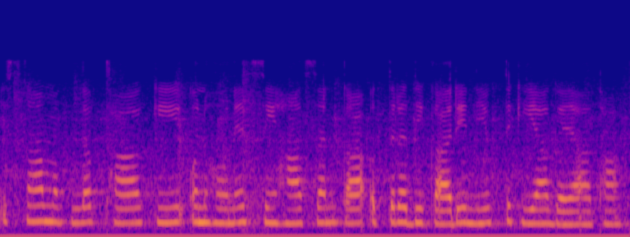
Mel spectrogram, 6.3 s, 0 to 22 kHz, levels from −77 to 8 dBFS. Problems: constant background noise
